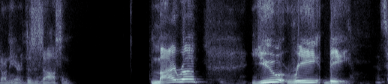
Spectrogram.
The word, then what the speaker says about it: Mayra Uribe: Mayra Uribe. That's right. it. I got it. I pronounced it wrong on this show a couple of times, but not you boo-boo though, right?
